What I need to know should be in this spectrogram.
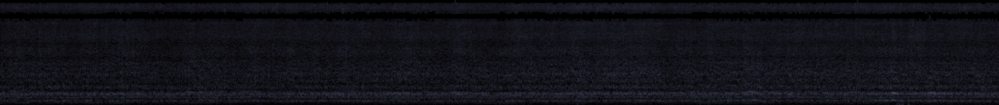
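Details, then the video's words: Continuous low drone from bees pollinating, a steady even hum with a brief louder swell near the end. "Bees pollinate"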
